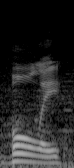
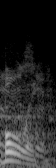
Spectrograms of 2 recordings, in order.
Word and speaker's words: Gbollie: He says, just take the G off.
